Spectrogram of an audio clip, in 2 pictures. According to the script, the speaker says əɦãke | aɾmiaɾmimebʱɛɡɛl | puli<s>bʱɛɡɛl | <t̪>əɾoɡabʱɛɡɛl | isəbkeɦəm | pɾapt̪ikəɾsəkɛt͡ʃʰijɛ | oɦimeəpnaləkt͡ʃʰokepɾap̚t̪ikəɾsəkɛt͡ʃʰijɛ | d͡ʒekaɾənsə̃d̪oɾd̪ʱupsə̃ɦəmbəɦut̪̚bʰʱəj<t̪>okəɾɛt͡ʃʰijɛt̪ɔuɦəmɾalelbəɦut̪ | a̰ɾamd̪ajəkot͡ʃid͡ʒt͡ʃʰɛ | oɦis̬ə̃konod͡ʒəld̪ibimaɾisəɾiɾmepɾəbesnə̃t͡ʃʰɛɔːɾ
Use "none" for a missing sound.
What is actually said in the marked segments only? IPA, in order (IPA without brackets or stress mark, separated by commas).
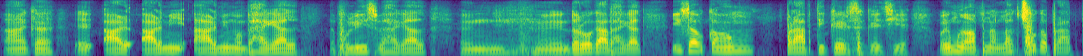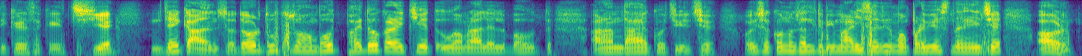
s, d̪, d̪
